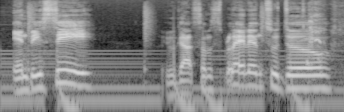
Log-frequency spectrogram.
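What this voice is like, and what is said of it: Ricky Ricardo impression accent. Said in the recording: “Can you do that accent? ... I'm just doing Ricky Ricardo.”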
